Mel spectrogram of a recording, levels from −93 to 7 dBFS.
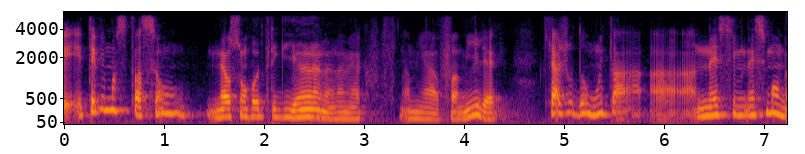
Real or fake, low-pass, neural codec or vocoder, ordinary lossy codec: fake; 5.4 kHz; vocoder, 22.05 kHz, 80 mel bands, WaveNeXt; none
